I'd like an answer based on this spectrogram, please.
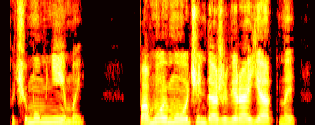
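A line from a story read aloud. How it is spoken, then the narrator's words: Sigh. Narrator (Russian): вздохнула Аля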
